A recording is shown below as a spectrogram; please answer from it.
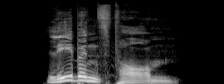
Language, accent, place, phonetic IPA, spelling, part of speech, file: German, Germany, Berlin, [ˈleːbn̩sˌfɔʁm], Lebensform, noun, De-Lebensform.ogg
- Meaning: 1. lifeform 2. lifestyle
